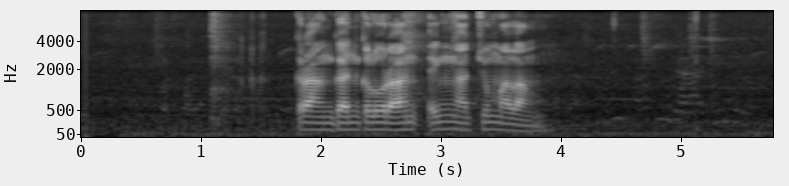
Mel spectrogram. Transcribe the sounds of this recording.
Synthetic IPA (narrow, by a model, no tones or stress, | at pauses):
kɾaŋɡankəluɾaanɪŋːad̥ʒ̥ʊmalaŋ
